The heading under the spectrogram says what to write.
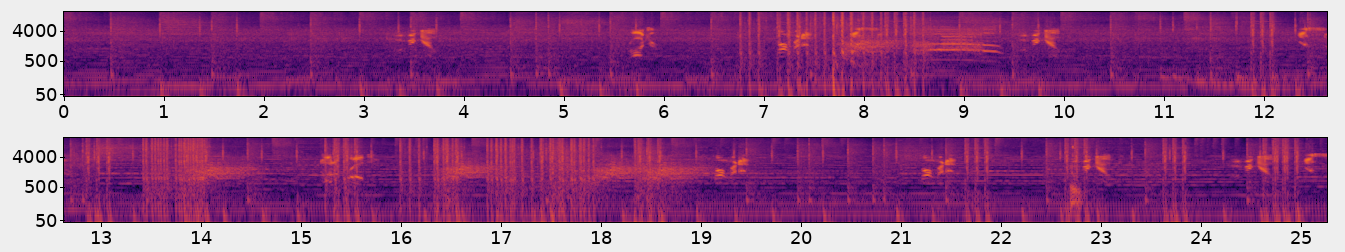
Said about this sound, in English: The guns that these soldiers are wielding definitely does not sound like a minigun.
